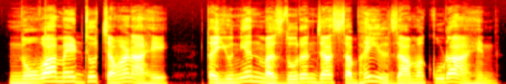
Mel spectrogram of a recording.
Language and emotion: Sindhi, neutral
